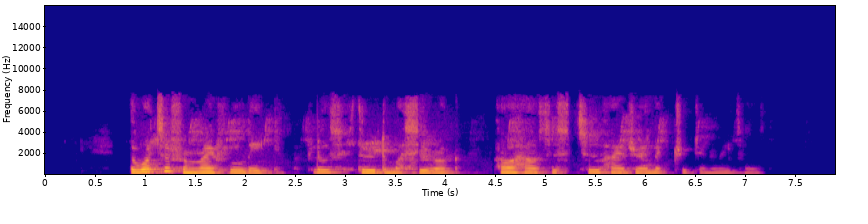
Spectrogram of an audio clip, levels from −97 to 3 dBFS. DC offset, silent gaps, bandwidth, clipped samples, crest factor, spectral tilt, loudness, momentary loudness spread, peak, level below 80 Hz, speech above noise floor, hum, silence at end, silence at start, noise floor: under 0.1%; none; 7.8 kHz; under 0.1%; 20 dB; -6.5 dB/octave; -24 LUFS; 19 LU; -4 dBFS; -66 dBFS; over 67 dB; none; 0.8 s; 0.85 s; under -90 dBFS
